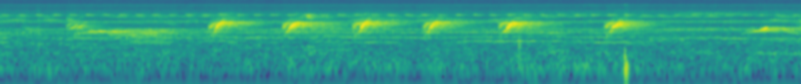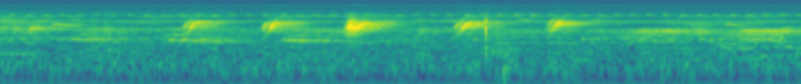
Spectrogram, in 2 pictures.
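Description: A bird calling: a faint series of short, rising, whistled notes, about two a second, in two runs of five or six. A thin, steady, pulsing high tone sits behind them.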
